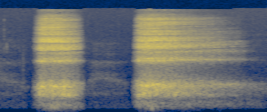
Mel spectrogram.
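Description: Warm breath is exhaled in two breathy, airy blows separated by a short pause. The first is brief and the second is longer and trails off gradually, with no talk over them.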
